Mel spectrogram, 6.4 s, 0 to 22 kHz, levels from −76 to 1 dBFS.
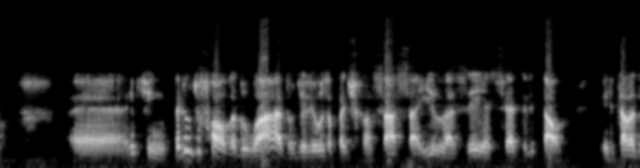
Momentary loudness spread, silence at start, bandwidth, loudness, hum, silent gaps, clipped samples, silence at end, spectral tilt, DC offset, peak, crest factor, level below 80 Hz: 17 LU; 0.2 s; 14.5 kHz; -17 LUFS; none; none; under 0.1%; 0 s; -2 dB/octave; under 0.1%; 0 dBFS; 16 dB; -66 dBFS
